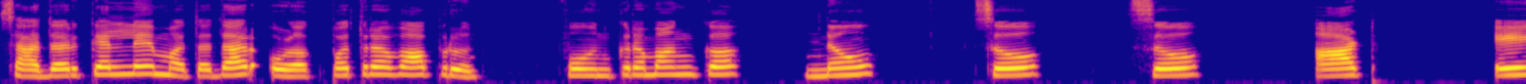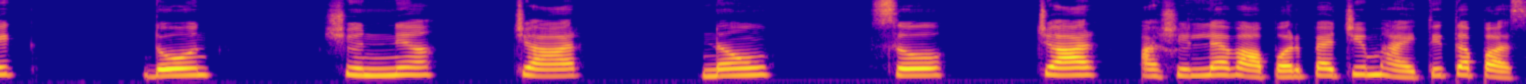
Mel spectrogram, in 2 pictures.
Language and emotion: Goan Konkani, neutral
